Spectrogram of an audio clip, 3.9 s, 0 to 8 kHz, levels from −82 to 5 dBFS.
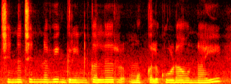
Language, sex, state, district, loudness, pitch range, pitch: Telugu, female, Telangana, Hyderabad, -17 LUFS, 200-220 Hz, 215 Hz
